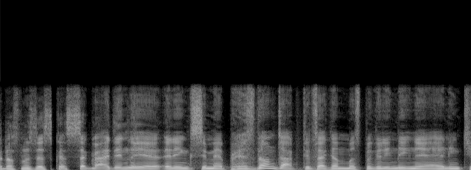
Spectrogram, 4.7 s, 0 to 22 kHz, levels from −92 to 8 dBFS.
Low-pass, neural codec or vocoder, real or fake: 10.8 kHz; codec, 16 kHz in and 24 kHz out, 0.4 kbps, LongCat-Audio-Codec, two codebook decoder; fake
